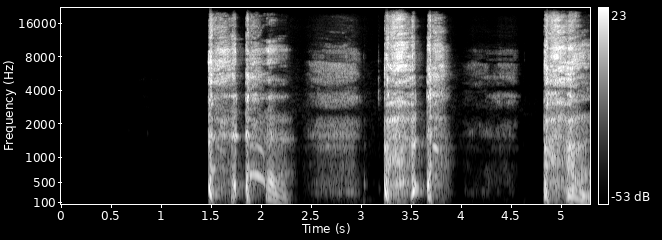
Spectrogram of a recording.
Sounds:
Cough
